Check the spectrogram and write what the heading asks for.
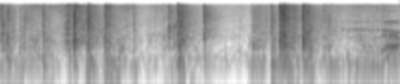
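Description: Irregular crinkling rustles and sharp clicks of close handling right at the microphone, with a short lull just past the middle.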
